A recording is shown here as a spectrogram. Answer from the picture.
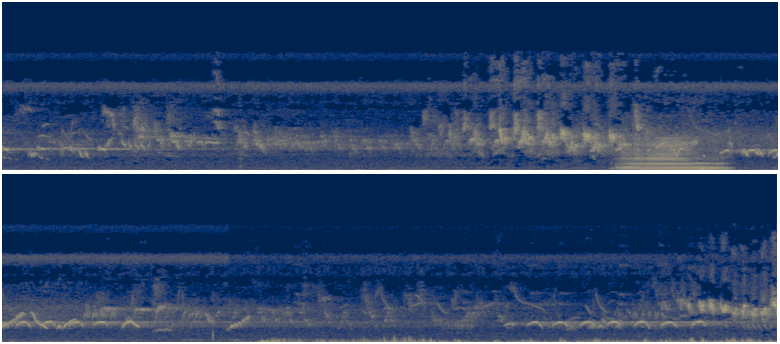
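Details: Tame cattle wandering freely through open countryside; a single rich, rising-then-falling moo near the middle, surrounded by chirping birds, followed by rustling noise.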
